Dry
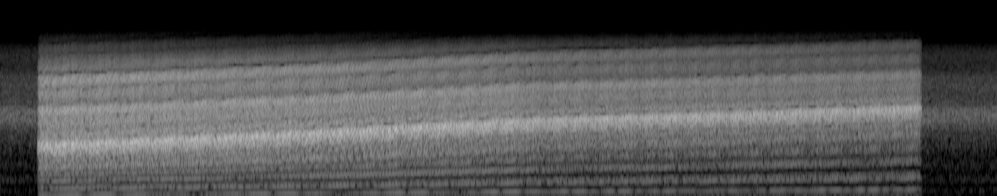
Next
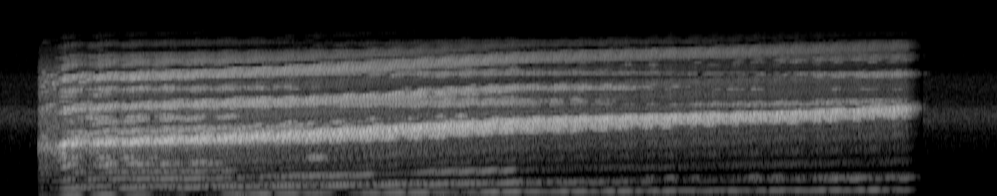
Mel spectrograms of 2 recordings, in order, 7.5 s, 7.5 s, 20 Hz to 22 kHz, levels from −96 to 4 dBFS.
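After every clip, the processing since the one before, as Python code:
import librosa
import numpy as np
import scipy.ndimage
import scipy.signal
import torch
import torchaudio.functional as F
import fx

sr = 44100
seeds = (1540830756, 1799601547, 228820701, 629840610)

y = fx.noise_reduce_blind(x, sr, reduce_db=18)
y = fx.end_taper(y, sr, db_per_s=240.0)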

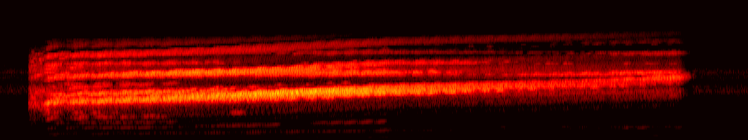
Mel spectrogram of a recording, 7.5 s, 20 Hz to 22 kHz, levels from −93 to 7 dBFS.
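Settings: y = fx.double_bandpass(x, sr, hz=2000.0, octaves=0.84)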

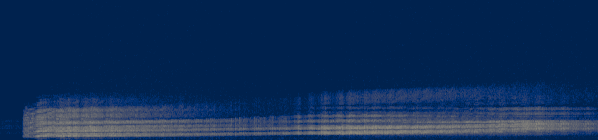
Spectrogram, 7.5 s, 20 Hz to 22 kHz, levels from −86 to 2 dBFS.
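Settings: y = fx.over_compress(x, sr, threshold_db=-40.0, ratio=-0.5)
y = y * np.sin(2.0 * np.pi * 370.0 * np.arange(len(y)) / sr)
y = fx.echo_crushed(y, sr, ms=309, feedback_pct=55, bits=11, wet_db=-4.5)
y = F.gain(torch.from_numpy(y), 1.0).numpy()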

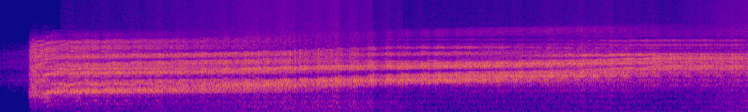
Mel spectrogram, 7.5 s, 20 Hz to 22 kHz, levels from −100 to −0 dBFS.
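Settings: y = fx.recorder_agc(x, sr, target_db=-27.5, rise_db_per_s=30.0, max_gain_db=30)
y = fx.room_shoebox(y, sr, seeds[0], volume_m3=3300.0, walls='furnished', distance_m=1.2)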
